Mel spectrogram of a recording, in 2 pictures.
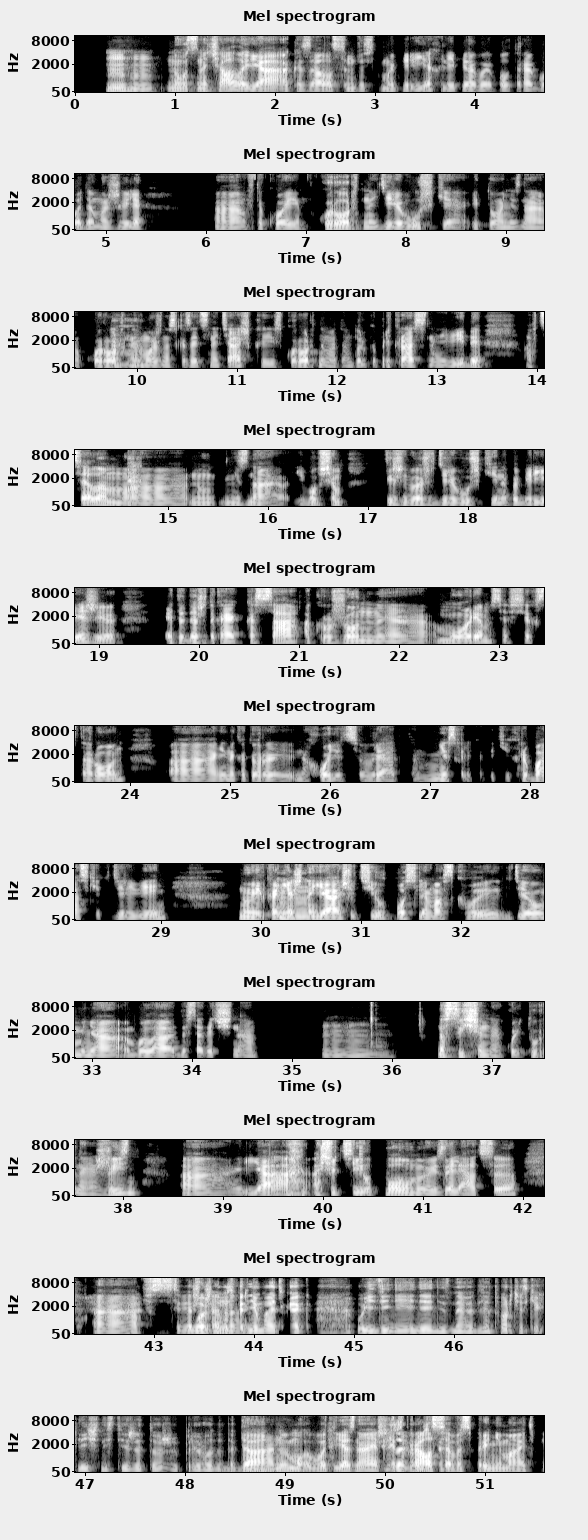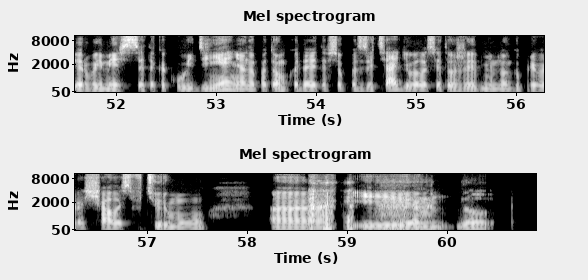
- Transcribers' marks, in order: chuckle; tapping; chuckle; laugh
- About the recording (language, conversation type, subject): Russian, podcast, Как вы приняли решение уехать из родного города?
